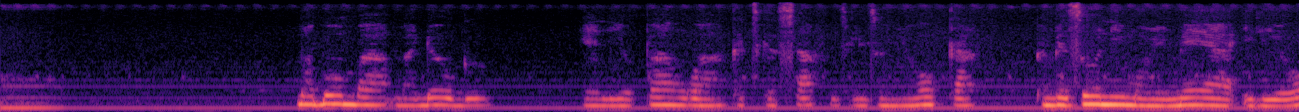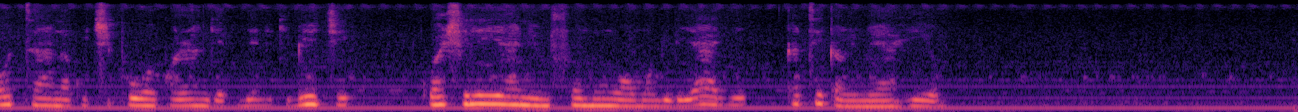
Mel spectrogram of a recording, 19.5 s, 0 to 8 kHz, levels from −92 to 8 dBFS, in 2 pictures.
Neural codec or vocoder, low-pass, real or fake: none; 7.2 kHz; real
